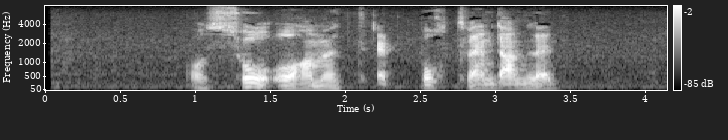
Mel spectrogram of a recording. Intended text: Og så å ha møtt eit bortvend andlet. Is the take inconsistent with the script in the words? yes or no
no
